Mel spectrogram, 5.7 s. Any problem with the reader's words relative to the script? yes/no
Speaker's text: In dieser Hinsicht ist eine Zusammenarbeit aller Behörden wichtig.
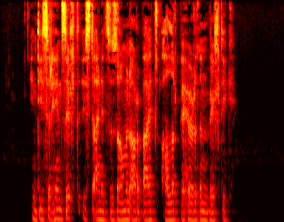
no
